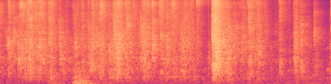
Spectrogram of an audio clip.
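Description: A plastic candy bag crinkling and crackling as it is handled and worked open by hand, with one loud sharp crackle about two and a half seconds in.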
